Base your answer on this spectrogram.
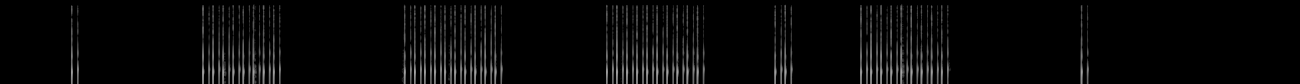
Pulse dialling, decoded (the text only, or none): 1 8 0 0 2 9 1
